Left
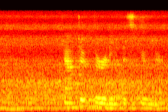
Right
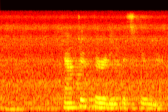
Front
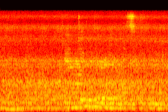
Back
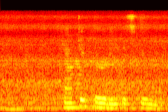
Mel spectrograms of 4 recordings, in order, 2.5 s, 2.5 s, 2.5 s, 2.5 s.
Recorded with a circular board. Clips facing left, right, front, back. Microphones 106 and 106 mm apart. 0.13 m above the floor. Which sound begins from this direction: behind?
A woman speaking, at 0.9 s.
